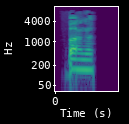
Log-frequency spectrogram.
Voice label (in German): "bange", German; adjectives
